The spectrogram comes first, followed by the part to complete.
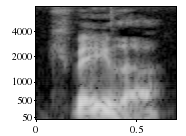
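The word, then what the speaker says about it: Quelle: word there you see I'm not very good at pronouncing it but it's something like Kayla and that simply means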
